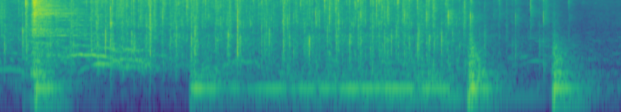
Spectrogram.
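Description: Chinese opera martial-scene accompaniment: sharp gong and cymbal strikes with quick clacking percussion, and a single steady note held for a few seconds in the middle before more crashes near the end.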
